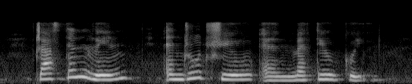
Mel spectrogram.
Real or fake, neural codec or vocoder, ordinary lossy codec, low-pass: fake; codec, 16 kHz, 2 kbps, FreqCodec, smaller model; none; 7.2 kHz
